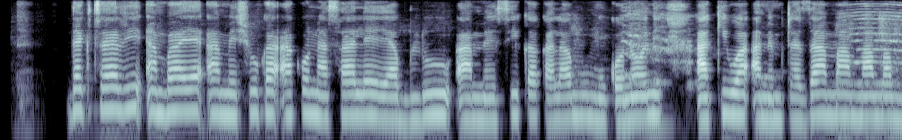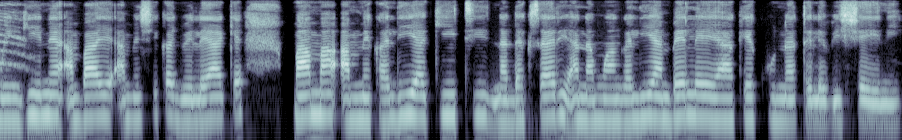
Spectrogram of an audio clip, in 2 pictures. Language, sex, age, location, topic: Swahili, female, 36-49, Kisii, health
